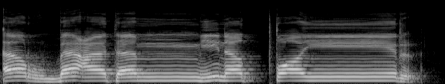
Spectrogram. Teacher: تنوين بعده ميم ادغام بغنه هنغنى حركتين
